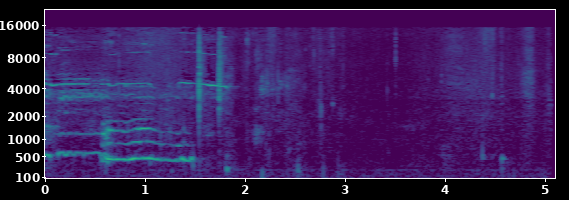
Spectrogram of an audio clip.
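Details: A dog's strange communicating sound: one clear, slightly falling whine lasting under a second, followed by faint snuffling and soft clicks in a quiet room.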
